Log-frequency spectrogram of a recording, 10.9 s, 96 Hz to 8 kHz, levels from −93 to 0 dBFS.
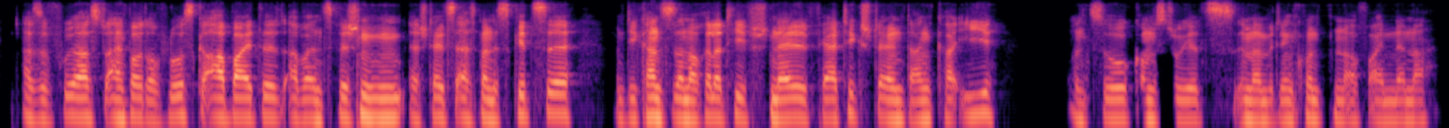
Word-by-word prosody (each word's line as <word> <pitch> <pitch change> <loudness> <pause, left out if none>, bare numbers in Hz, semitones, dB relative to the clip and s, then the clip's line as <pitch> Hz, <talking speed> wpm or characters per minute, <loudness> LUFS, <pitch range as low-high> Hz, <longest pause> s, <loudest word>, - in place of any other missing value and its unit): Also 130 -3 -3
früher 145 +4 0
hast 140 -2 +2
du - - 0
einfach 135 +1 +1
drauf 125 -4 -5
losgearbeitet, 140 -1 +2
aber 130 -1 -2
inzwischen 135 +2 +1
erstellst 130 +1 0
du - - -2
erst 125 -2 -2
mal 135 - +4
'ne 125 - -2
Skizze. 155 +4 +2 0.3
Und 130 +1 -12
die 135 - -2
kannst 140 -2 +4
du - - -2
dann 130 -1 +3
auch 125 - -1
relativ 135 -2 +2
schnell 135 0 +3
fertigstellen 130 -1 0
dank 125 +1 -3
KI, 145 +2 -2 0.5
und 120 -3 -9
so 130 -1 -2
kommst 125 -3 -3
du 130 - -6
jetzt 125 -1 0
immer 125 -1 -1
mit 120 +1 -6
den 125 - -3
Kunden 125 0 -6
auf 120 -1 -9
einen 120 0 -6
Nenner? 125 0 -6
130 Hz, 210 wpm, -23 LUFS, 125-140 Hz, 0.5 s, mal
